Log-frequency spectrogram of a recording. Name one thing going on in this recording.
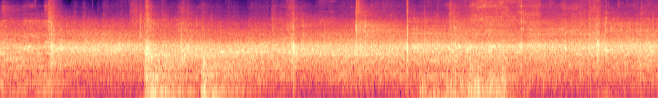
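Hockey sticks clack against pucks and the ice.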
